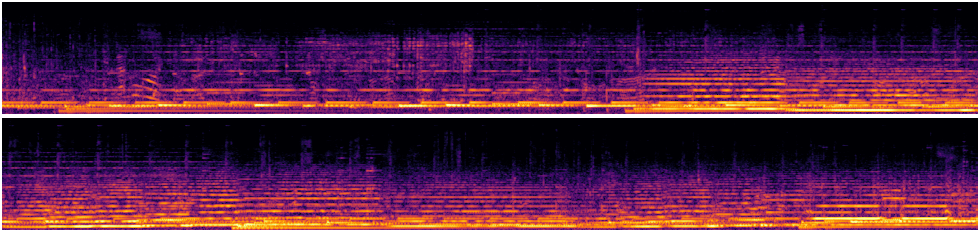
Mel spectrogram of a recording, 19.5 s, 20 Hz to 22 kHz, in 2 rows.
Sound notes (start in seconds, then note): 2.2 crowd chattering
